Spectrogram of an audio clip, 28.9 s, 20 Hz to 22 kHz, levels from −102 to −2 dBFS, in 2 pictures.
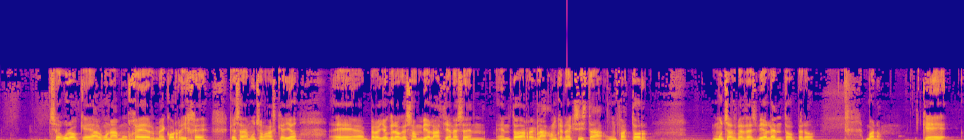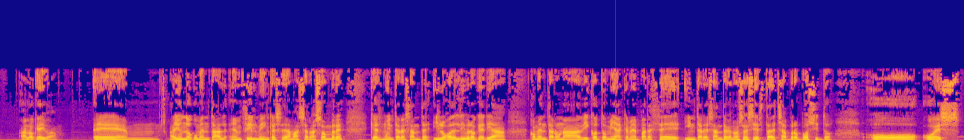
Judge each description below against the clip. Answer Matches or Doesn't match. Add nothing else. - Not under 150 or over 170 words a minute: Matches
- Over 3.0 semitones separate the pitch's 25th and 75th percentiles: Doesn't match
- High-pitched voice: Doesn't match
